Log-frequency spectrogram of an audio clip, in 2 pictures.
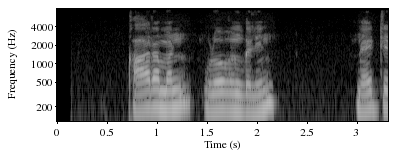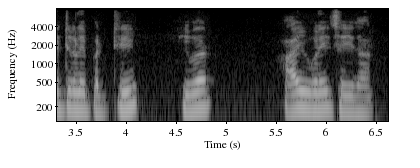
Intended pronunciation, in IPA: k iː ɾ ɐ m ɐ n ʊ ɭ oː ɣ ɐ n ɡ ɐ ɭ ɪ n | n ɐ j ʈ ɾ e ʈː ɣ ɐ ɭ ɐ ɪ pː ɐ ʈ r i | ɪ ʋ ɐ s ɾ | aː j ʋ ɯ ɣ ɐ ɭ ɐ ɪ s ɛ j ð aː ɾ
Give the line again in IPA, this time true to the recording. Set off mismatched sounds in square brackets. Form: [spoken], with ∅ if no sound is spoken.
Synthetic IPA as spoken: k [aː] ɾ ɐ m ɐ n ʊ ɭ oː ɣ ɐ [ŋ] ɡ ɐ ɭ ɪ n | n ɐ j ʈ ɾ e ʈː ɣ ɐ ɭ ɐ ɪ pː ɐ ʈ r i | ɪ ʋ ɐ [∅] ɾ | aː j ʋ ɯ ɣ ɐ ɭ ɐ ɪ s ɛ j ð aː ɾ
